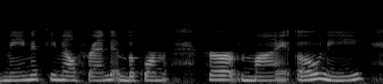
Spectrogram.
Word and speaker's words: Hermione: His female network expands ever so slightly beyond his main female friend and bookworm Hermione. Yes, the plot even specifies this pronunciation.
